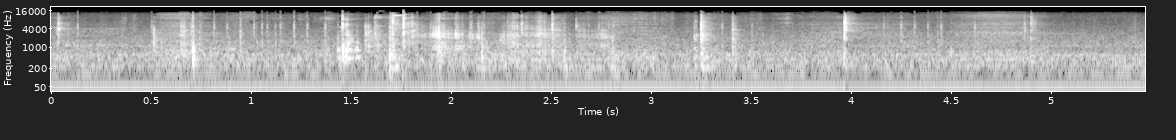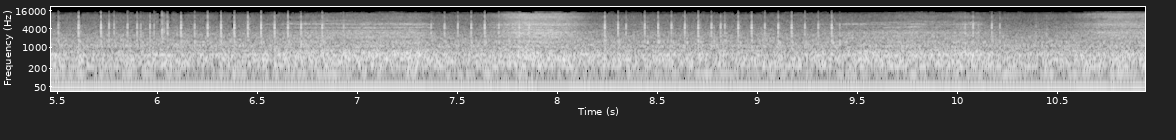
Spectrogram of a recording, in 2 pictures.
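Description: Small screw hardware being handled and fitted by hand. A run of light clicks and rattles in the first half gives way to a faint, fast, even ticking as a part is turned onto its thread.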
